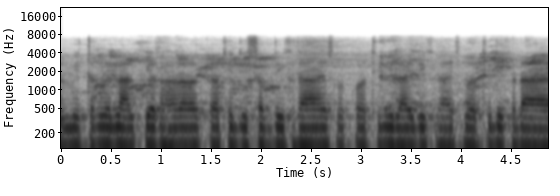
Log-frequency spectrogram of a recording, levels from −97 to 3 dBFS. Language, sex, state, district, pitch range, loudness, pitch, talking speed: Hindi, male, Punjab, Fazilka, 120-125 Hz, -16 LUFS, 120 Hz, 160 wpm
